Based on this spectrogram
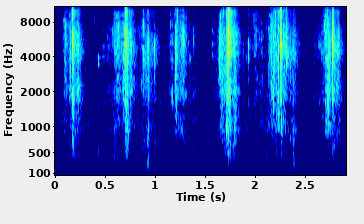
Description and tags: sound of a distressed cat pacing on grass.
